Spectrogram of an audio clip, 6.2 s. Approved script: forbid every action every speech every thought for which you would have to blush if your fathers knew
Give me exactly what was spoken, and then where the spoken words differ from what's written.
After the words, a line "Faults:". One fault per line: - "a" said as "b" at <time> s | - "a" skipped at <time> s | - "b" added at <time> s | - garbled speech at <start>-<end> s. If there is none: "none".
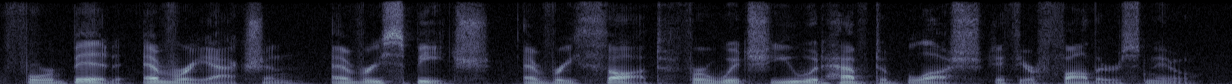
forbid every action every speech every thought for which you would have to blush if your fathers knew
Faults:
none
